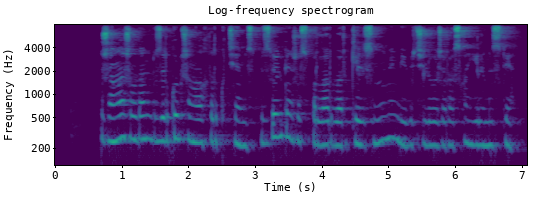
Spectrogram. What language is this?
Kazakh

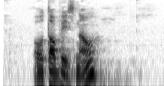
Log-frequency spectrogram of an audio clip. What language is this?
Portuguese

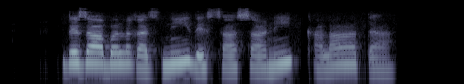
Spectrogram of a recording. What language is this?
Pashto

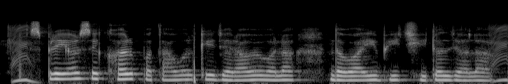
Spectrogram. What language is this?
Bhojpuri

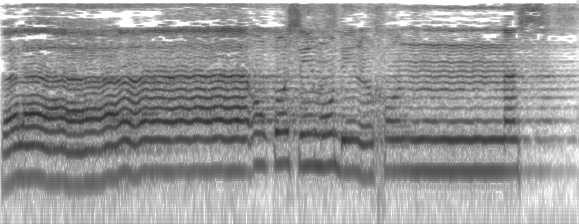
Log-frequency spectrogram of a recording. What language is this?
Arabic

